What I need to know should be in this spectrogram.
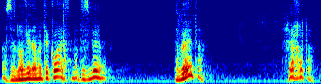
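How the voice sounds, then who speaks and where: A rabbi's voice thick with gravel and fry, deeply husky and rough at the edges, with a mellow, dark tone. He gives a Torah lesson, acting out both sides of everyday conversations with himself and firing off rhetorical questions. Between those exchanges he settles into quieter explanation. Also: expressive. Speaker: rabbi and yeshiva head.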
